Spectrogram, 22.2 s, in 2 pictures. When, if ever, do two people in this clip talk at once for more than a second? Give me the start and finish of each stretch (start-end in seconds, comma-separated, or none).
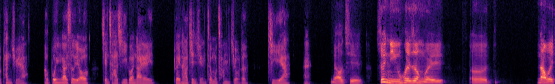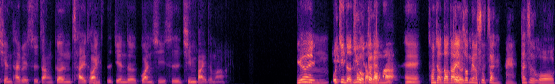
17.1-19.0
